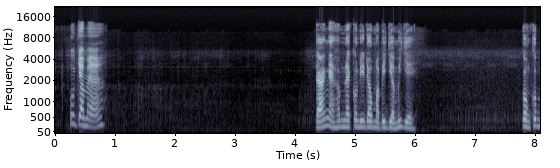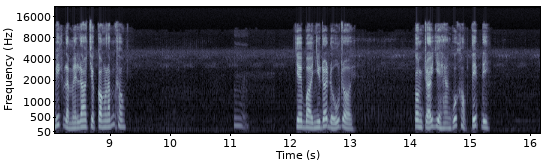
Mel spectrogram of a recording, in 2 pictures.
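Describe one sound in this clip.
A woman speaks tensely, close by, in short bursts.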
